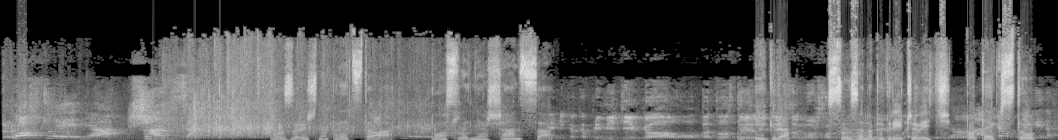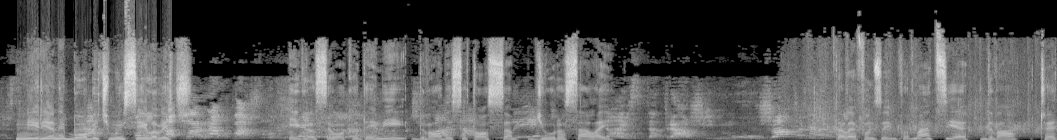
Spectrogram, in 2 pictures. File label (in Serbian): radio spot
